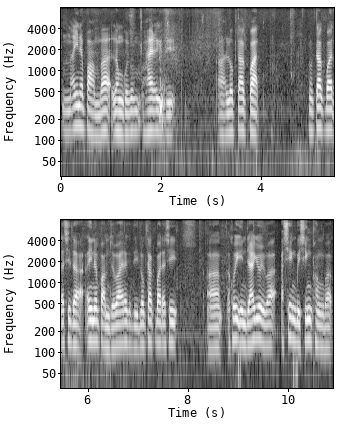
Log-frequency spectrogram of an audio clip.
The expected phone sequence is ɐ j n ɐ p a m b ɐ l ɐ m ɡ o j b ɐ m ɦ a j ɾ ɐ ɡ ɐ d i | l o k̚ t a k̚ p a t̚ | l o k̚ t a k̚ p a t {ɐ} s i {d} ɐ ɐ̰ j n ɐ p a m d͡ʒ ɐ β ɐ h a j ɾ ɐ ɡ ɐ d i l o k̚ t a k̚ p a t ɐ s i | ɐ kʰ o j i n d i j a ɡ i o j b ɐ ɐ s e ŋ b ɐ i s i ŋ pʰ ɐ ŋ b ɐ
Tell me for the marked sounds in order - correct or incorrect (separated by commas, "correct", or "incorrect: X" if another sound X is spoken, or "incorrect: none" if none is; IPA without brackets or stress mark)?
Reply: correct, correct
